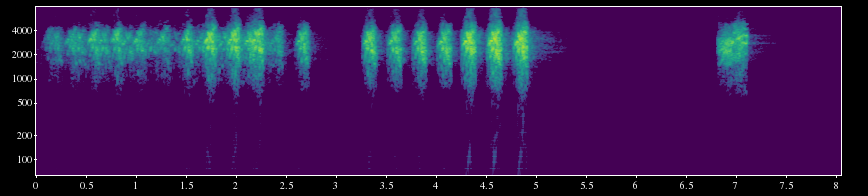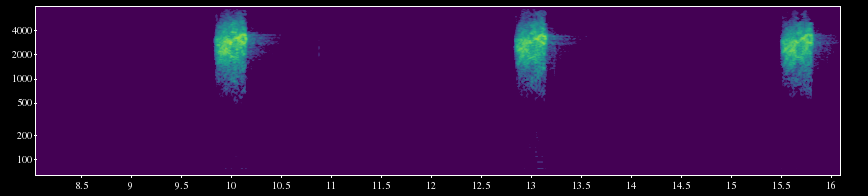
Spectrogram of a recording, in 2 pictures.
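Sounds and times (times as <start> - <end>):
birds: 0.0 - 5.3, 6.8 - 7.4, 9.8 - 10.6, 12.8 - 13.6, 15.5 - 16.0.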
